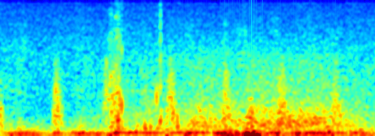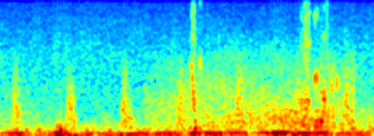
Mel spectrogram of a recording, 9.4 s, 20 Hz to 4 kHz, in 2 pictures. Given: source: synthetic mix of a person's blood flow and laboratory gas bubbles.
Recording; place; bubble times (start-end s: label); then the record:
Doppler ultrasound of blood flow; subclavian vein
1.29-1.60 s: bubbles
1.78-2.05 s: bubbles
2.19-2.26 s: bubbles
7.06-7.31 s: bubbles
8.42-9.15 s: bubbles
From the record:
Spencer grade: 2 (many but less than half of the cardiac periods contain bubble signals, singularly or in groups); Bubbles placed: anywhere in the cardiac cycle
